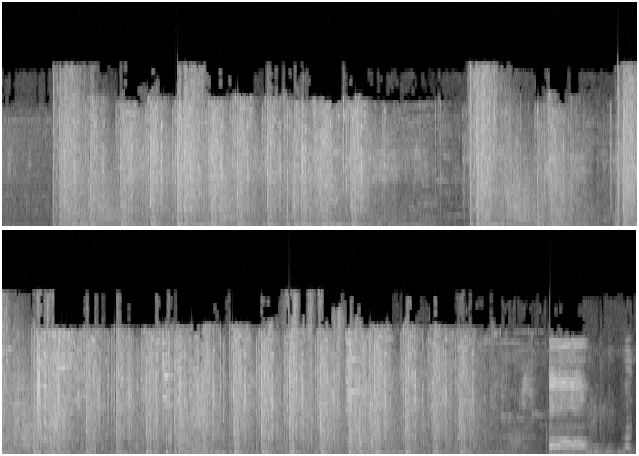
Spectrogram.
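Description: Dense, sustained gunfire from enemies in a Fortnite Zero Build duos match, rapid bursts and booms filling most of the time with brief lulls, loud and continuous.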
